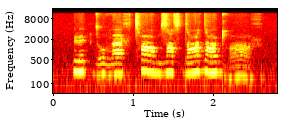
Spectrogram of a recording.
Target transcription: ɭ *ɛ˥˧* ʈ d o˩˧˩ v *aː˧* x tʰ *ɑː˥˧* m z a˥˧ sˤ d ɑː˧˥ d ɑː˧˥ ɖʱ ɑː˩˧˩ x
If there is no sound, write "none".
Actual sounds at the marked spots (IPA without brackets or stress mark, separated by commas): ɛ˥˧, aː˧, ɑː˥˧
